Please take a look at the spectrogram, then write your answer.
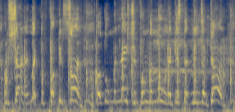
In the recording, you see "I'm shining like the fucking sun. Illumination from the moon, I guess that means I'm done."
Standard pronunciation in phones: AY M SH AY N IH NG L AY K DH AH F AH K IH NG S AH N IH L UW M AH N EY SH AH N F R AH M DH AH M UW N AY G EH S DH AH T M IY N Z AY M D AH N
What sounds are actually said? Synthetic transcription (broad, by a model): AY M SH AY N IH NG L AY K DH AH F AH K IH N S AH N IH L UW M AH N EY SH AH N F R AH M DH AH M UW N AY G EH S DH AH T M IY N Z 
